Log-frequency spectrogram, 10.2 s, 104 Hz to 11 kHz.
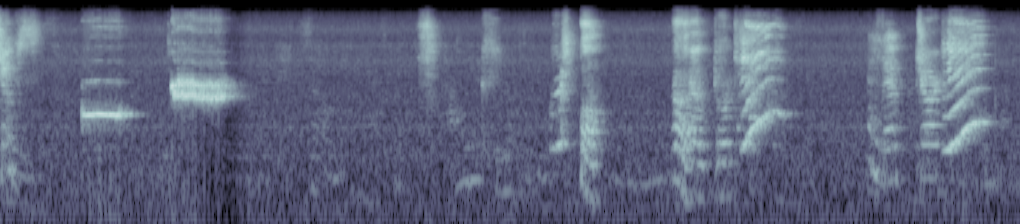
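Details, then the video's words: African grey parrot talking, chatting with its owner, 2009: short speech-like bursts and words such as hello, with clear tonal whistled notes near the start, then several separate chattering syllables spaced over the remaining seconds. "Talking Parrot African Grey"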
